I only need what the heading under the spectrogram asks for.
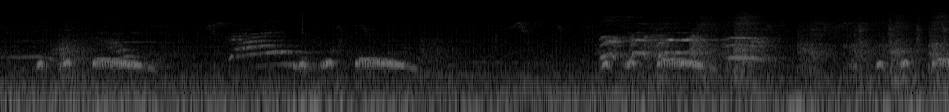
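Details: Decoy spotted dove calling to lure wild doves, in the thúc and gáy gọi calling styles: soft, low, hollow coo phrases at intervals, mixed with higher chirping from other birds and steady background noise.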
